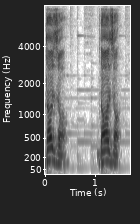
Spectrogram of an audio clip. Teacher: But in pronunciation, it's double O. So it's some sort of prolonged O or long vowel O.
